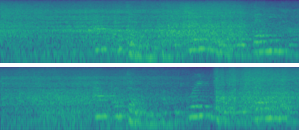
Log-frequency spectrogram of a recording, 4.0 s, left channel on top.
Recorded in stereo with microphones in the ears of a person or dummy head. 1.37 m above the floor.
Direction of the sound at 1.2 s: 35° left (ahead or behind).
